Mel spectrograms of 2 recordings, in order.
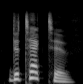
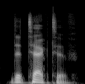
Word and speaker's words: detective: E em velocidade normal, detective. Detective.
